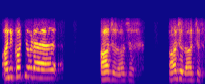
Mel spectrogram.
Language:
Nepali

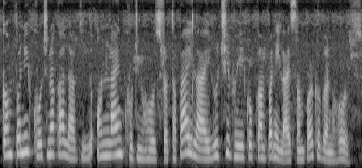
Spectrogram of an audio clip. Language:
Nepali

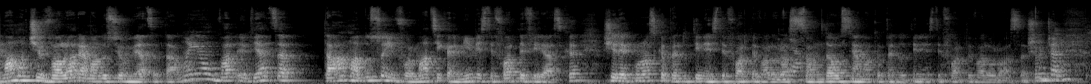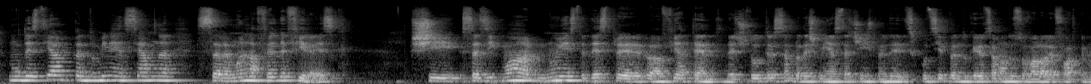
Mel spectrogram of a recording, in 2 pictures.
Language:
Romanian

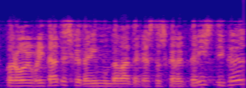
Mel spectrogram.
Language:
Catalan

